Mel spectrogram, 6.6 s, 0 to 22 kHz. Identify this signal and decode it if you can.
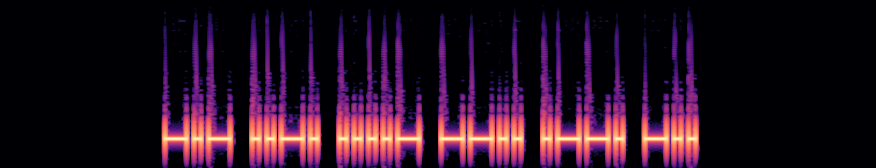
Morse code, heard as a keyed tone, about 22 wpm, 700 Hz. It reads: KF4ZPD
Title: USA Call Signs - 6 Characters - 22wpm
